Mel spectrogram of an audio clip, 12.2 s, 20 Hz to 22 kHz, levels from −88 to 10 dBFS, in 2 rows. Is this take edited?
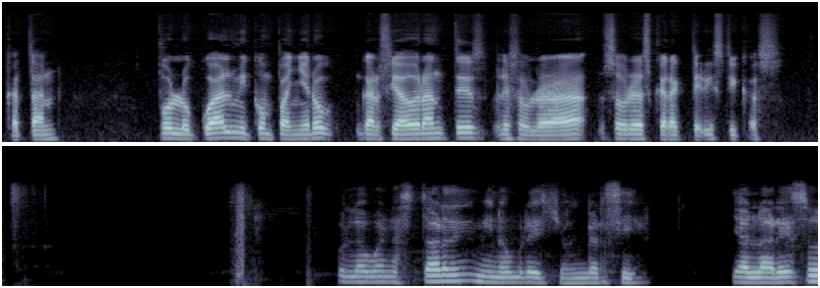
no; 0 cuts

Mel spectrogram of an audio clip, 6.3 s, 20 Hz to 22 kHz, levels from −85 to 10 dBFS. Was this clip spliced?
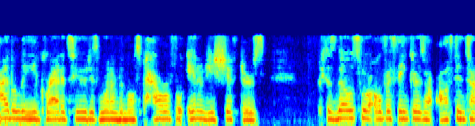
yes; 1 cut; at 2.5 s

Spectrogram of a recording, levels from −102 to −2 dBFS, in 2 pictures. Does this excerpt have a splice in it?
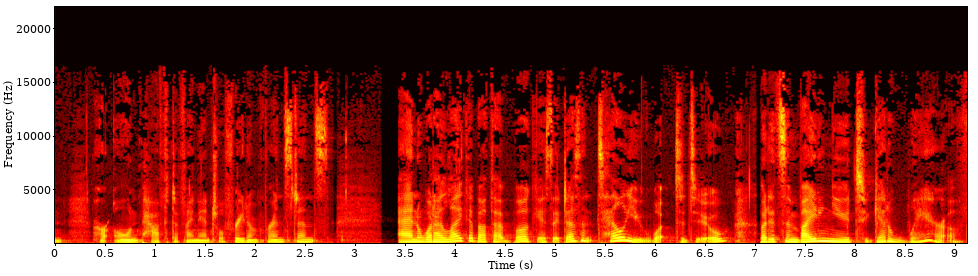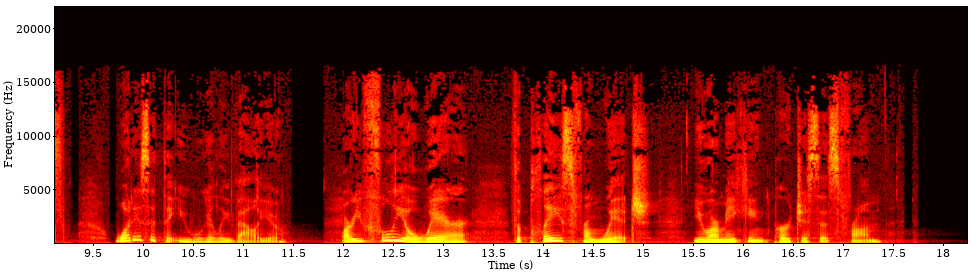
yes; 2 cuts; at 7.0 s, 12.0 s

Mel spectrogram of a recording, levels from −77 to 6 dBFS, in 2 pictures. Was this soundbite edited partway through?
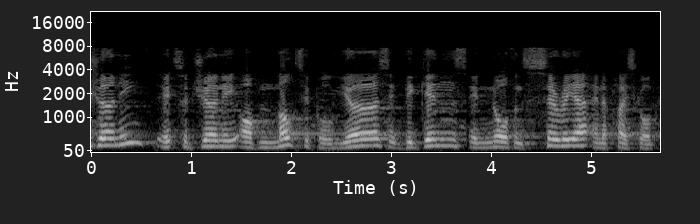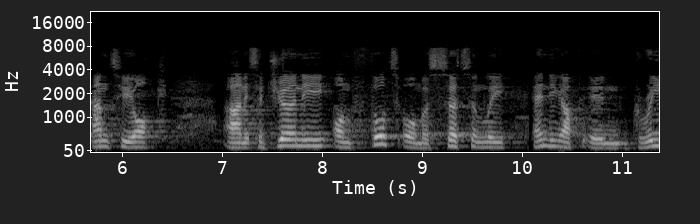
yes; 2 cuts; at 8.1 s, 10.1 s

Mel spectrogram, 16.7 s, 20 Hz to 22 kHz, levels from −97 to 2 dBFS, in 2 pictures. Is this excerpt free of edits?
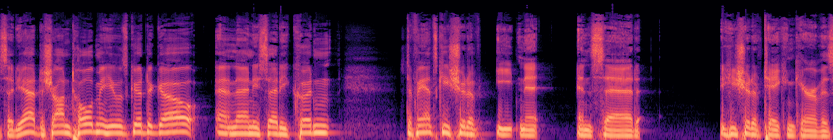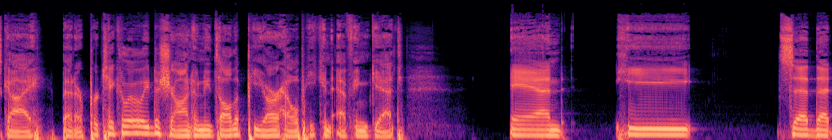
yes; 0 cuts

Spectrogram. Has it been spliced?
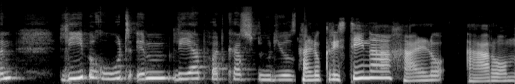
yes; 1 cut; at 2.9 s

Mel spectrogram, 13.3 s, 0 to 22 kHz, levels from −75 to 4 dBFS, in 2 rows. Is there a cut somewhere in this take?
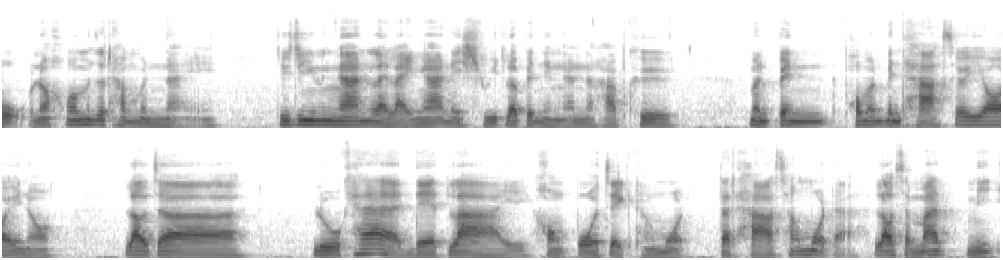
no; 0 cuts

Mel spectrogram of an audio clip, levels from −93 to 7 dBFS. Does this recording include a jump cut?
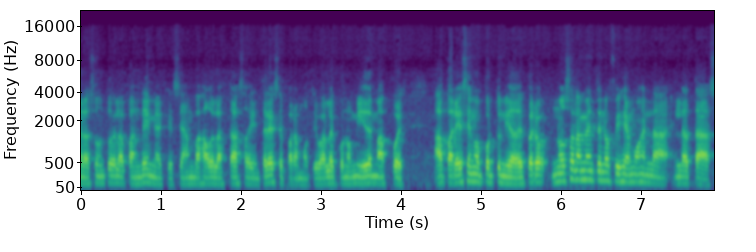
no; 0 cuts

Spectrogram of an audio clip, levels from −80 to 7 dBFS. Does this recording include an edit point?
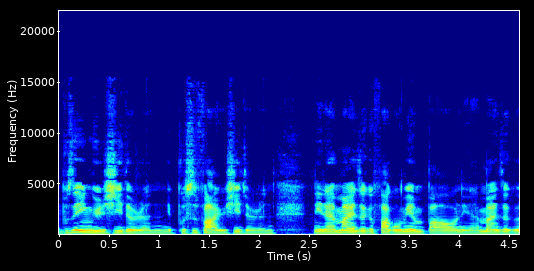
no; 0 cuts

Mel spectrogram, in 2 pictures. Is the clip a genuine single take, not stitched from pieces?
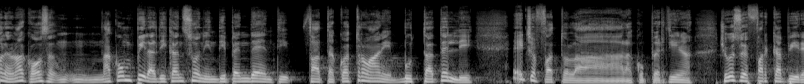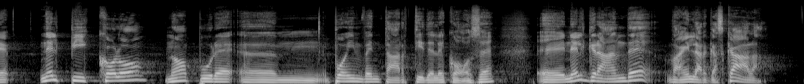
yes; 0 cuts

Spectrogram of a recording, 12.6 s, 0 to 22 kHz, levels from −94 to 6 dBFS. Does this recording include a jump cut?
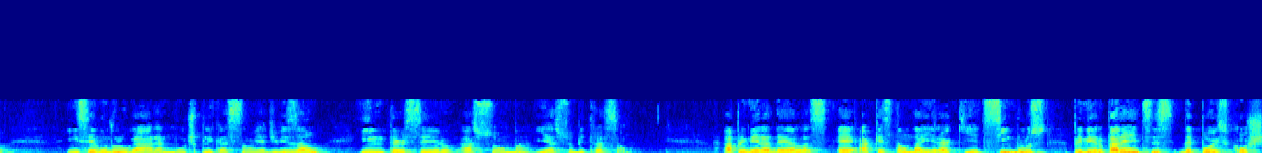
yes; 1 cut; at 7.1 s

